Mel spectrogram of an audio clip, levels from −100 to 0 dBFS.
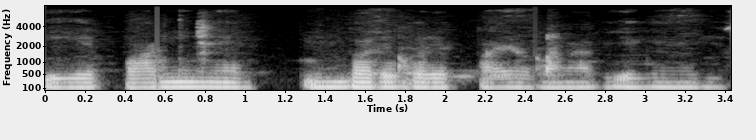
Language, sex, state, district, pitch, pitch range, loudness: Hindi, male, Bihar, Begusarai, 125 Hz, 120-125 Hz, -19 LUFS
